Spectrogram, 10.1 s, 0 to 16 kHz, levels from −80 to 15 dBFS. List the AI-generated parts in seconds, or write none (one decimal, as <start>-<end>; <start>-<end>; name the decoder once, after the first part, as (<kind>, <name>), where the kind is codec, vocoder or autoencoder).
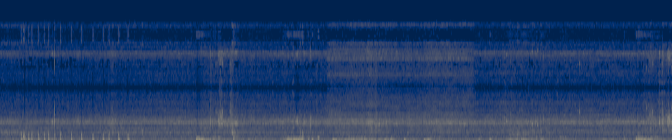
4.9-7.1 (autoencoder, DAC-VAE)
